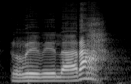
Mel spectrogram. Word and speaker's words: revelará: Sin embargo, la palabra de Dios revelará, con acento en la A, al investigador.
